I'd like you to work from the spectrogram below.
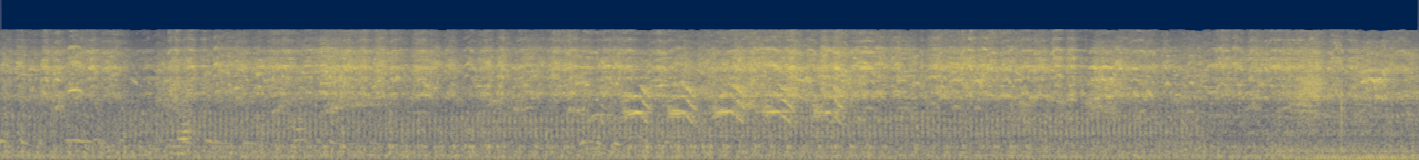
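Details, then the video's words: A dense, continuous chorus of loud, harsh, screeching macaw and parakeet calls overlaps throughout, with shrill squeals rising above a steady clamor and faint human voices in the background. "Loud macaws and parakeets"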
